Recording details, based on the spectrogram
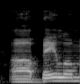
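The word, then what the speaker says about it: B'alam: or pronunciation throughout so I'm just gonna go with baalam I actually looked up that's kind of the English way of saying things Balaam I want to say is a little bit more I want to say more European maybe into Asia as they would pronounce Balaam but there's different pronunciation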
